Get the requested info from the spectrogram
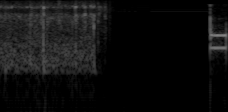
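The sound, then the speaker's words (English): About a second of dense, hissy noise, then a pause before a short, loud electronic alert tone with two steady pitches: a phone's dispatch alert going off once as a call comes in. No one speaks. “As a matter of fact, my phone's going off right now.”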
